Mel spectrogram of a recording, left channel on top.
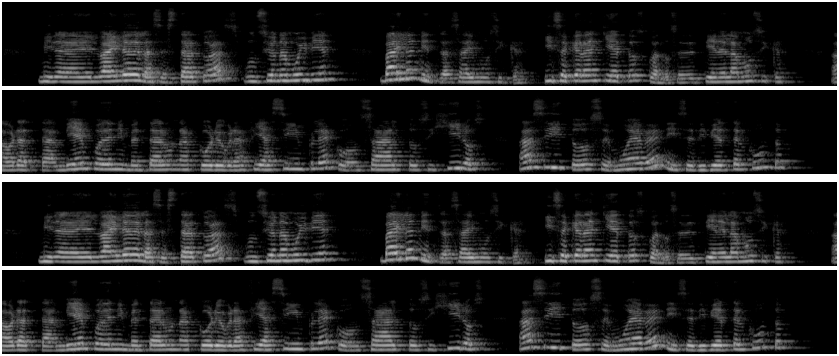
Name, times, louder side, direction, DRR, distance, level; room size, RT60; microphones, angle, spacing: voice 1, 0.4-3.3 3.8-7.8 8.3-13.1 13.5-16.1, right 1 dB, 5° right, 1 dB, 0.9 m, -29 dB
7.6 x 2.9 x 5.2 m, 0.42 s
head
